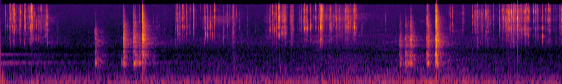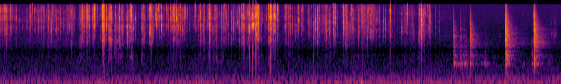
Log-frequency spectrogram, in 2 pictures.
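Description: AA batteries being pressed into the plastic battery compartment on the underside of a battery-fan smokeless charcoal grill: scattered small clicks and knocks, with a stretch of rustling in the middle, over a steady low rumble.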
